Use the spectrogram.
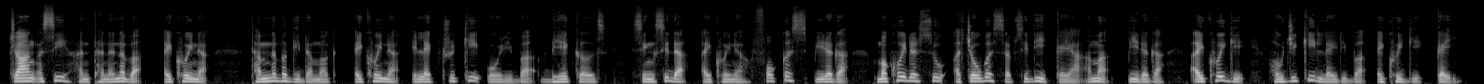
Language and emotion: Manipuri, neutral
